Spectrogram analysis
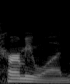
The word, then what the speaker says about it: Hermione: Well, wasn't that the thing too with like Hermione in the Harry Potter? Oh, nobody books? knew how to pronounce I it. have in friends North who America. pronounce it Hermione.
